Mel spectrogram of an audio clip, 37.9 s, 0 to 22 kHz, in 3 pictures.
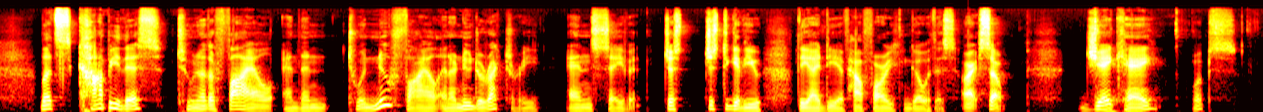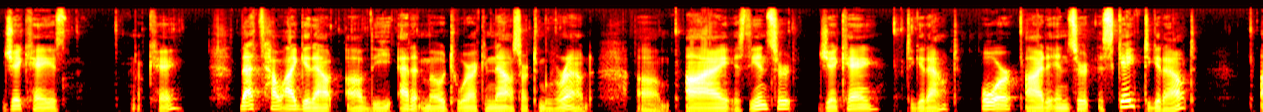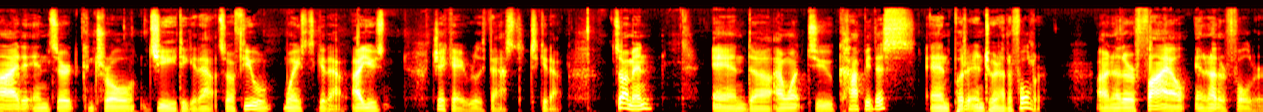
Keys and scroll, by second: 11.7 BackSpace, 11.9 BackSpace, 13.3 BackSpace, 13.8 BackSpace, 19.3 i, 22.8 i, 23.6 Escape, 25.1 i, 26.5 ctrl+g, 31.1 i.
